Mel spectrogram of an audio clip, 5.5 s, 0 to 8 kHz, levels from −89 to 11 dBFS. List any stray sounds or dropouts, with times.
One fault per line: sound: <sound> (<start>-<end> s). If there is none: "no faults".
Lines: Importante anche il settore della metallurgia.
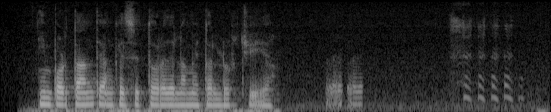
sound: laugh (3.3-3.6 s)
sound: laugh (4.3-5.3 s)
